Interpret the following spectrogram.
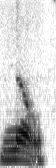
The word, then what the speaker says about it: Knowth: It was a 12-day trip, and we went to Newgrange and Knowth. I always call it Knowth, which is another megalith, and the Hill of Tara.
